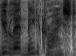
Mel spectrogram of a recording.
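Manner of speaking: put-on broken, cracking voice. Retelling a father's words on the phone: imitating a broken voice. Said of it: "My dad on the phone with a broken voice".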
